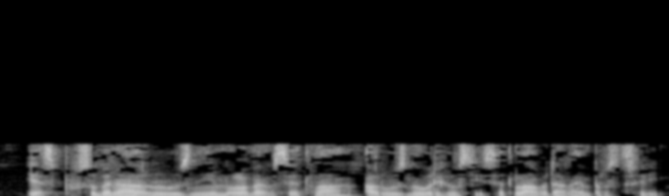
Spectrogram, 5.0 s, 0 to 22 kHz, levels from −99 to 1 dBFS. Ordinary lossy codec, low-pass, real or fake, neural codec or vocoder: MP3, 24 kbps; 7.2 kHz; real; none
